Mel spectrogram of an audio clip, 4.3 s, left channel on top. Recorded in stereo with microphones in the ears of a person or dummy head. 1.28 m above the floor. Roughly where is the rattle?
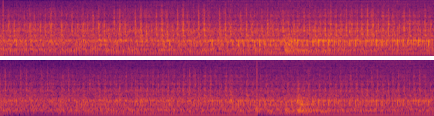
I don't hear a rattle.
